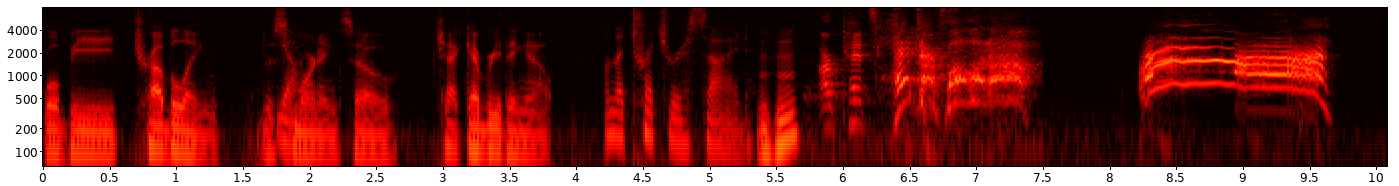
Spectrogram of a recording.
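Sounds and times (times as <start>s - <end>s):
speech: 0.0s - 7.1s
goat screaming: 8.2s - 9.7s.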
